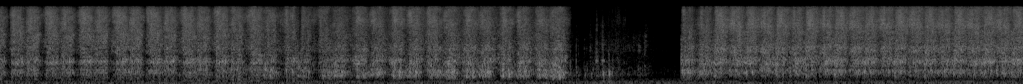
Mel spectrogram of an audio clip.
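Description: A light brown leather loafer fitted with a shoe tree is held in hand and rapidly brushed with a wooden-backed horsehair brush. Quick, steady, bright bristle swishes repeat about three times a second, stop for about a second just before the midpoint, then resume at the same pace.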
